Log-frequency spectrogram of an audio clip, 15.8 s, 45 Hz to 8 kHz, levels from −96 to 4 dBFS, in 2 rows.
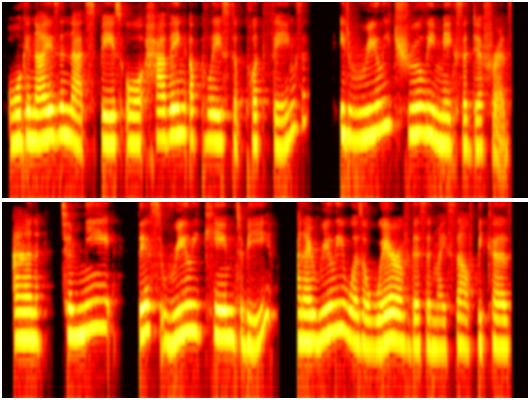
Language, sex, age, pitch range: English, female, 20-39, 180-220 Hz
